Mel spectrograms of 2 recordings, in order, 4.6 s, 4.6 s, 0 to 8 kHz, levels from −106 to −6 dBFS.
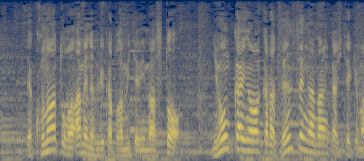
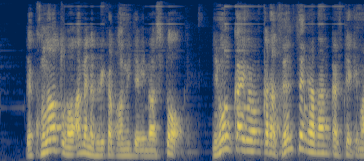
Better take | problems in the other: first | noise reduction (neural mask model DeepFilterNet 3)

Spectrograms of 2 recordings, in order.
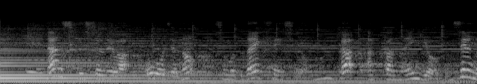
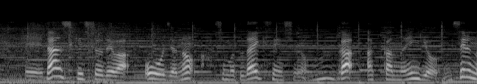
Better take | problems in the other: second | background sound (Guitar); as loud as the speech // room echo; dies away in 2.5 s

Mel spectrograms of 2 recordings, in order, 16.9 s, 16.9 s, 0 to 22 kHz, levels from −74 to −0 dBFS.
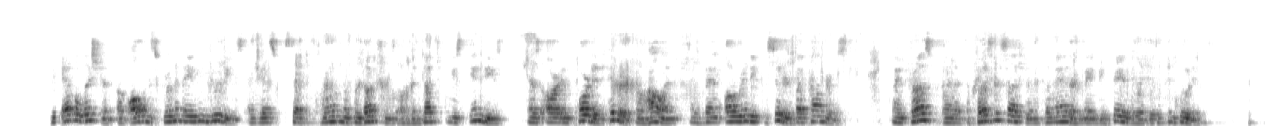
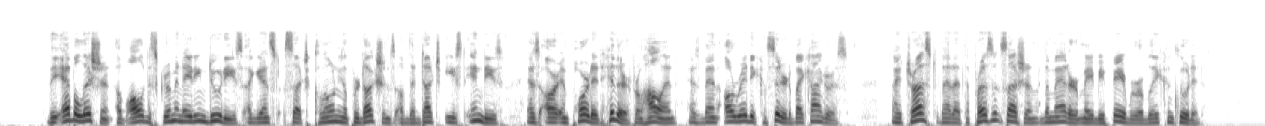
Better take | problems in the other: second | noise reduction (neural mask model DeepFilterNet 3)

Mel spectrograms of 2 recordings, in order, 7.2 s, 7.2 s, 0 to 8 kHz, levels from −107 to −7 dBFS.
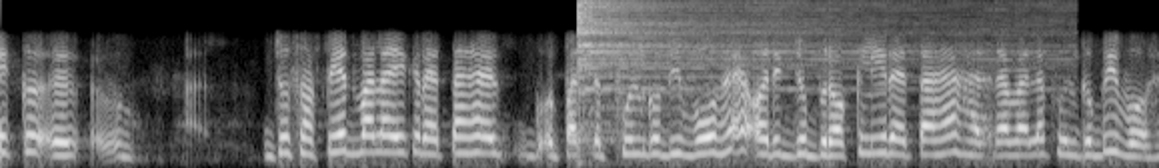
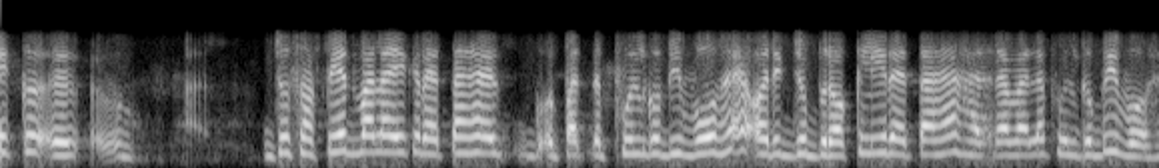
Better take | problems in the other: second | background sound (Hi-hat); 10 dB below the speech

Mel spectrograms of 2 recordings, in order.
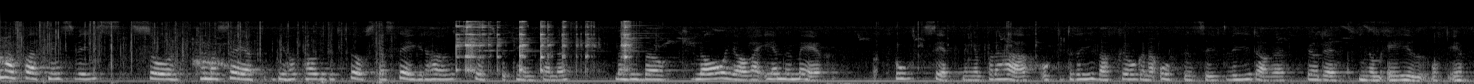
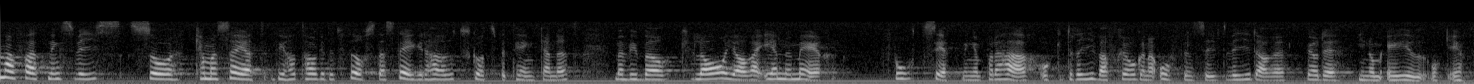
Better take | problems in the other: second | background sound (Dog); 10 dB below the speech // room echo; dies away in 0.3 s

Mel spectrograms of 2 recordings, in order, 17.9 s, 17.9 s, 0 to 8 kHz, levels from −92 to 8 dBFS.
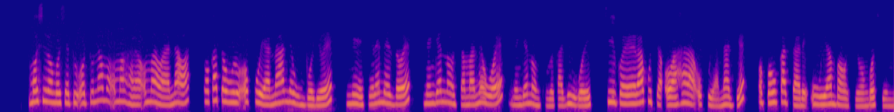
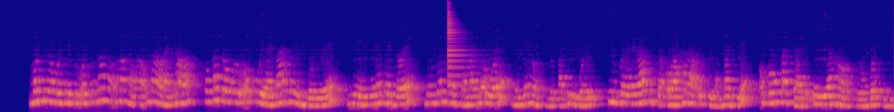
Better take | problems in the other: first | noise reduction (neural separator model SepFormer DNS4)

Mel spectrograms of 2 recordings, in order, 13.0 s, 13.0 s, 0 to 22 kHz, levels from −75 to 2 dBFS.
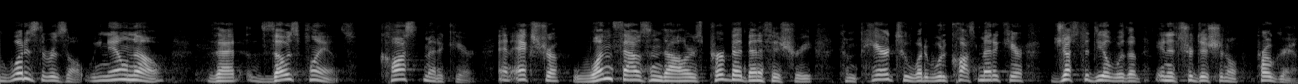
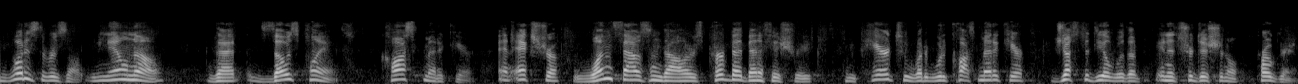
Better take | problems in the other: first | noise reduction (neural separator model SepFormer DNS4)

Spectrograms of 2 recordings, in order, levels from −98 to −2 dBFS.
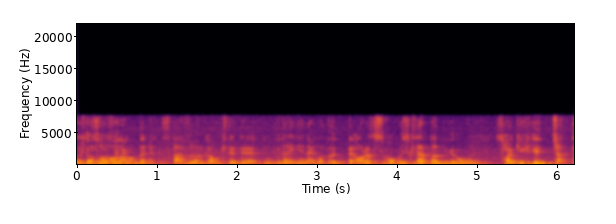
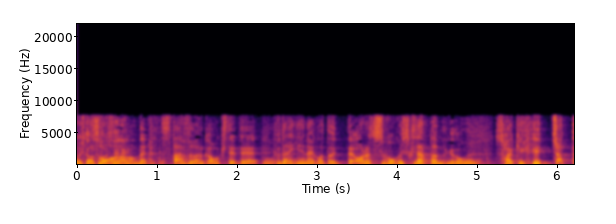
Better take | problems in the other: second | background sound (Rain); 18 dB below the speech // room echo; dies away in 0.5 s

